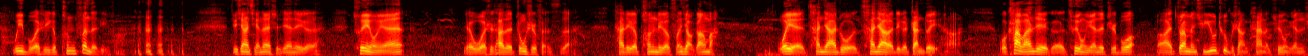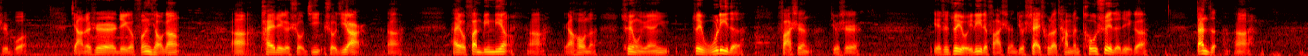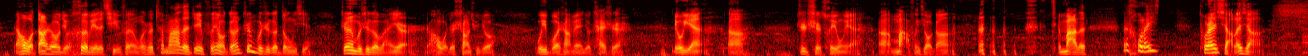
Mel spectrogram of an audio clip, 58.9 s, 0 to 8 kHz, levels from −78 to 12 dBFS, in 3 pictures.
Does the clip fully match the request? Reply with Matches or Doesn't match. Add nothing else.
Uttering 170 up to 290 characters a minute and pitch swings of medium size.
Doesn't match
